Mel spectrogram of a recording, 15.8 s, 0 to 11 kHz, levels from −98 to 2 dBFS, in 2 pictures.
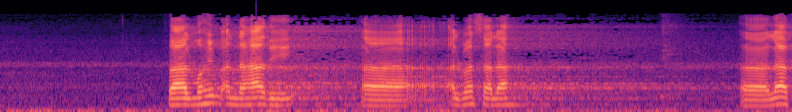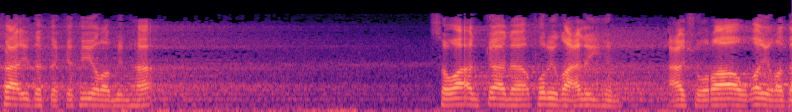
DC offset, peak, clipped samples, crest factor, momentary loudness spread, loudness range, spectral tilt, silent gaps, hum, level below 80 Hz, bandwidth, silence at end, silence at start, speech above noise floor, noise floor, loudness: under 0.1%; 0 dBFS; under 0.1%; 24 dB; 23 LU; 7 LU; -3.5 dB/octave; none; none; -48 dBFS; 7.8 kHz; 0 s; 0.05 s; 26 dB; -47 dBFS; -21 LUFS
